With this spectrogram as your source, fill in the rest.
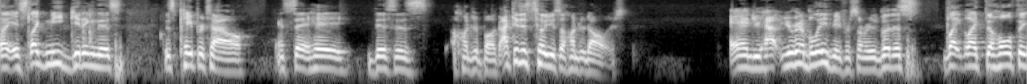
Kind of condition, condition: link, video call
